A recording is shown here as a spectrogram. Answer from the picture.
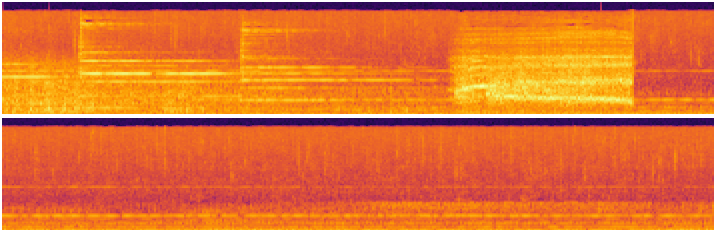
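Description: Horror soundtrack sound design: abrupt blocks of ringing, chiming tones over a rumbling noise, the loudest a sweeping burst that cuts off suddenly about five seconds in. After it comes a steady low drone with one held tone.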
